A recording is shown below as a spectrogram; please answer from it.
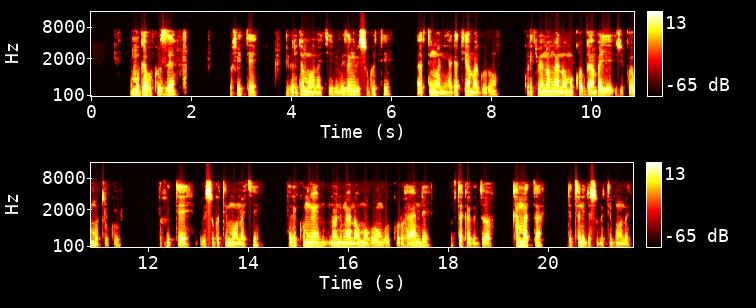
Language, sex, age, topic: Kinyarwanda, male, 18-24, health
